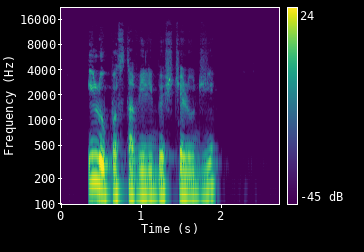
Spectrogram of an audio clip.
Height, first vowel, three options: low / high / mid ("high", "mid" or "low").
high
